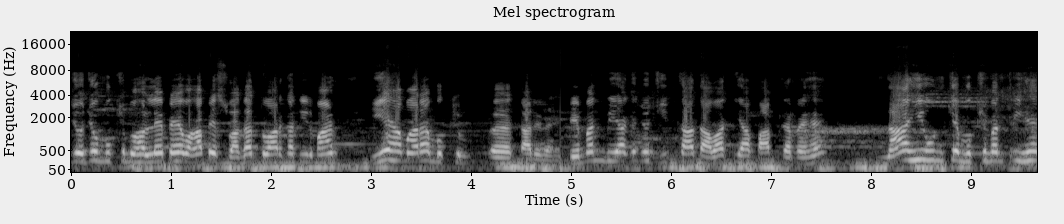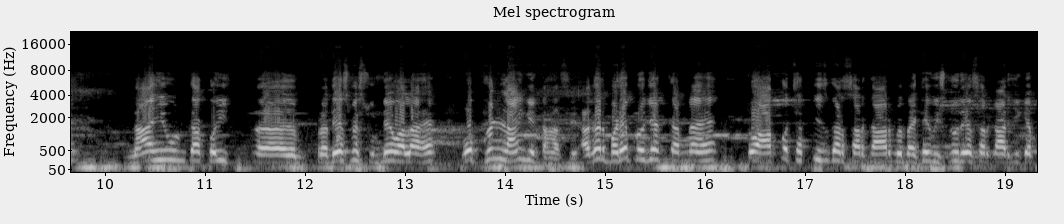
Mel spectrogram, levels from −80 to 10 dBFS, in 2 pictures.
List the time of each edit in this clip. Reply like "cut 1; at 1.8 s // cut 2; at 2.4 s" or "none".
cut 1; at 4.9 s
